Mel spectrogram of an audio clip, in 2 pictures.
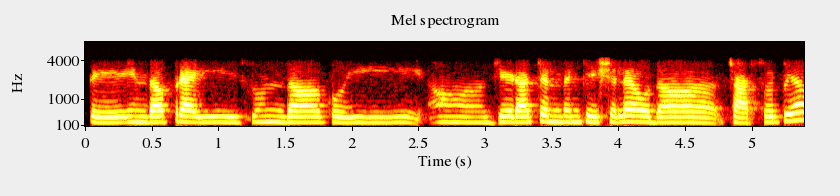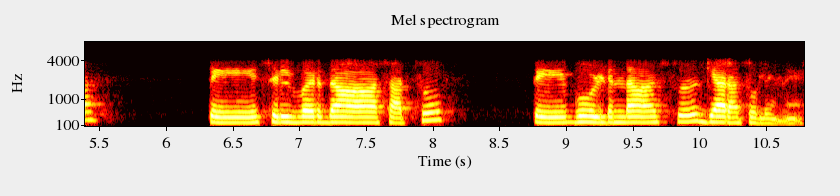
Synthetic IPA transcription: t̪eːɪnd̪aːpɾaːisʊnd̪aːkoːiː | d͡ʒeːɽaːt͡ʃənd̪ənpʰeːʃəlɛːoːd̪aːt͡ʃaːɾsɔːɾʊpjaː | t̪eːsɪlʋəɾd̪aːsat̪sɔː | t̪eːɡoːlɖənd̪aːsɡjaːɾãːsoːlẽːnɛ̃ː

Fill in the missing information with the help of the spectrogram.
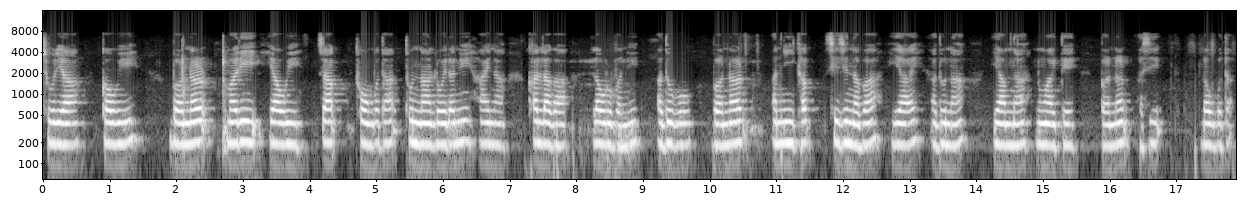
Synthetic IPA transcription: suɾija | kɐwi | bɐɾnɐɾmɐɾijawi | t͡ʃak̚tʰoŋbɐdɐtʰunːɐlojɾɐnihajnɐ | kʰɐlːɐɡɐ | lɐwɾubɐni | ɐdubu | bɐɾnɐɾ | ɐnikʰɐk̚sizinːɐbɐjajɐdunɐ | jamnɐnuŋajte | bɐɾnɐɾɐsi | lɐwbɐdɐ

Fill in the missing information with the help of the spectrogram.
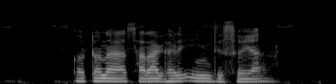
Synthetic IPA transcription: ɡ̥ʱɔʈɔnasaɾaɡʱaɽiiɲd̪isɔja

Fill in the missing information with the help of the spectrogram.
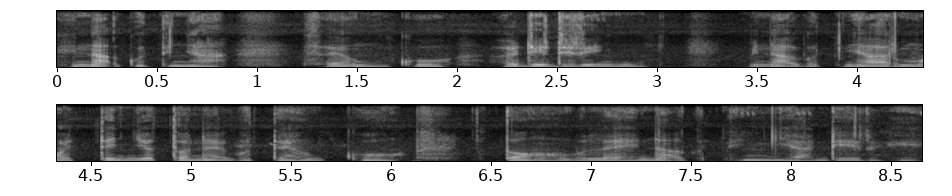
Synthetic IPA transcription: hina̰ʔkut̪iɲasɛuŋkuadidiɾiɲ | minaʔkut̪iɲaːɾmɔt̪ɛɲd͡ʒɔt̪ɔnɛʔkut̪ɛɦukut̪ɔɦɔ̃bɔlɛhina̰ʔkut̪iɲjadiɾɡi

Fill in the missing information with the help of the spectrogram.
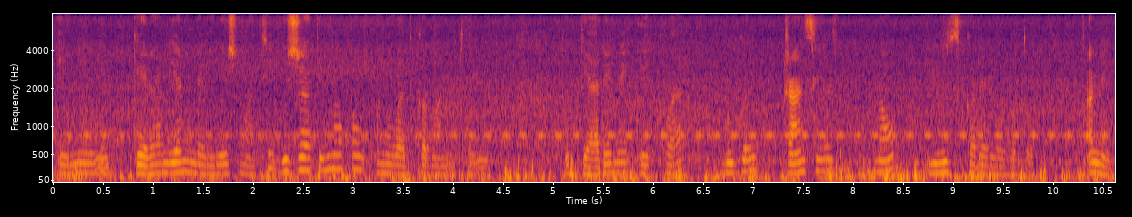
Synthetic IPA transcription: enikeɾalijənlɛ̃ŋɡʋed͡ʒmãt̪ʰiɡʊd͡ʒɾat̪imãpəɳənuʋad̪kəɾʋanṵ̃t̪ʰəjũt̪ot̪jaɾeneʔekʋaɾ | ɡuɡəlʈɾãnslenojud͡ʒkəɾeloɦət̪o̰ə̰ne

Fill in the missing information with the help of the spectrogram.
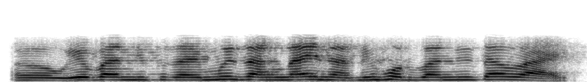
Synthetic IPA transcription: ebanipʰɯɾajmɯzaŋnajnamiɦɔɾbanidaβaj

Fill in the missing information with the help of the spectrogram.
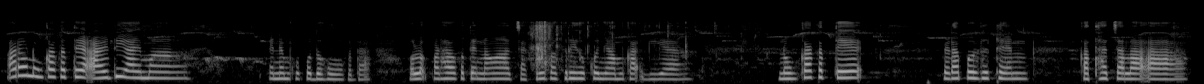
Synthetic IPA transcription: aɾɔnɔŋkakat̪ɛajɖiajma | ɛnɛmkɔkɔd̪ɔɦɔkad̪aɔlɔʔpaɽ̤awkɔt̪ɛʔnawat͡ʃakɾibakɾiɦɔkɔɲamka̰ʔɡɛja | nɔŋkakat̪ɛ | pɛɽapəɽəʈʰɛn | kat̪ʰat͡ʃalaʔa

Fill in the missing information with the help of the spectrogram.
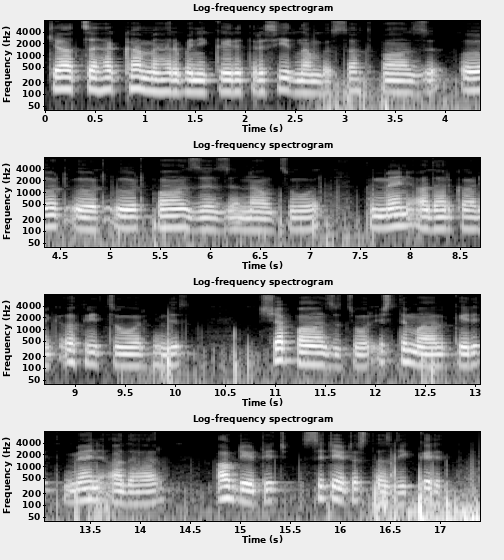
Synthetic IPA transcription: kʲjaːt͡sɐɦɐkʰːaːmɐɦɐɾbɐnikəɾit̪ʰɾɐsiːd̪nɐmbɐɾsɐt̪ʰpãːzɨəːʈʰəːʈʰəːʈʰpãːzɨzɨ̰naːwt͡soːɾt̪ɨmɛːniʔa̰ːd̪ʱaːɾkaːɖikɐkʰɾiːt͡soːɾɦĩnd̪is | ʃɐpãːzɨt͡soːɾist̪iːmaːlkəɾit̪ʰmeːniʔaːd̪ʱaːɾ | ɐp̚ɖeːʈit͡ʃsiʈeːʈɐst̪ɐzd̪iːkːəɾit̪ʰ

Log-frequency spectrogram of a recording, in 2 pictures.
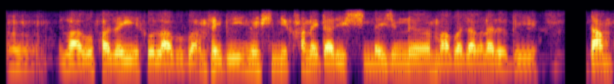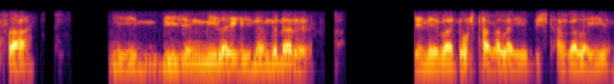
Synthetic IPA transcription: ɔ | laβɯpʰazajakʰɯwlabɯbamsʰajbɯjnɯŋsinikʰanajdaɾisinːajzɯŋnɯmabazaɡɯnaɾɯbe | dampʰɾa | mibizɯŋmilajɦɯnaŋɡɯnaɾɯ̰ | zenebadɔstʰaɡalajɯbistʰaɡalajɯ

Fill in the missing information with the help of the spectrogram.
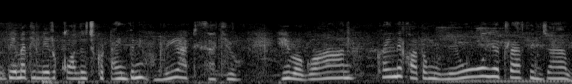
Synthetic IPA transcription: t̪emat̪ʰimeɾokʌled͡zkoʈaimpʌniɦunejaʈʰi̥sʌkʰjo | hebʱʌɡwan | kʌjnʌkʰʌt̪ʌmɦuneɦojoʈrapʰik̚d͡zam

